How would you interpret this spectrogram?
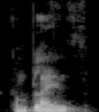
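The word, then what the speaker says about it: compliance: फिर कंप्लायंस किसी चीज़ को कंप्लायंस करना। मैं उच्चारण इसलिए बता रहा हूं कि आपको कंफ्यूज ना हो।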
